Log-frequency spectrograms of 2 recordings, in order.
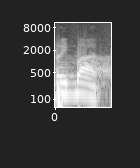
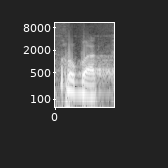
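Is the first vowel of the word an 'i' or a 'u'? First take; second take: i; u. First: The first vowel sounds like 'i'. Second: The first vowel sounds like 'u'. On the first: This is the general name for the place. "lama-lama disebut ribat" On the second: This is the local dialect form of the name. "dalam lahjah dialek orang Mekah dan Yaman disebut rubat"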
